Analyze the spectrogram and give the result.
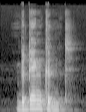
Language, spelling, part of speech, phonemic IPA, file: Dutch, bedenkend, verb, /bəˈdɛŋkənt/, Nl-bedenkend.ogg
- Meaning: present participle of bedenken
